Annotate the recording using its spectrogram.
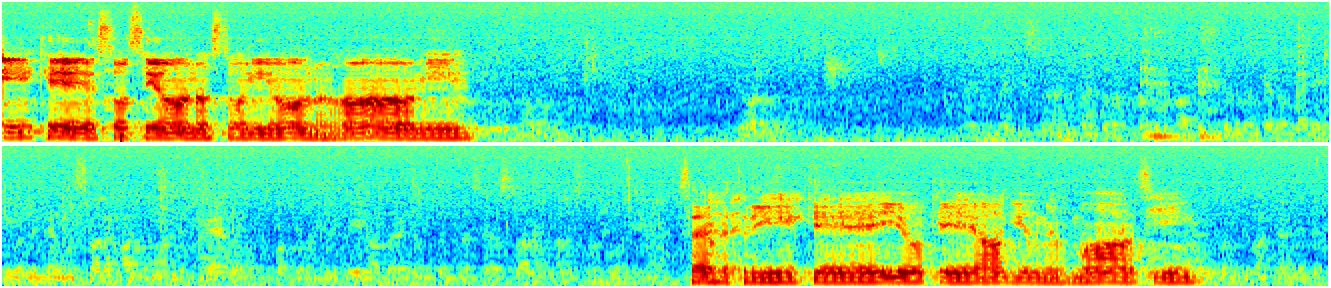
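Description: Male voices chant together in a large echoing hall.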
